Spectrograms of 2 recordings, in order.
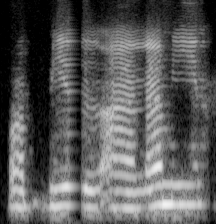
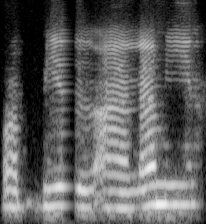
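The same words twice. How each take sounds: First: The long vowel is held for two counts. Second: The same.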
